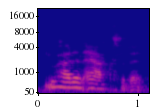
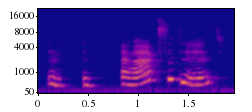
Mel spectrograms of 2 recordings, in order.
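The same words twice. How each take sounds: First: Said in the usual way. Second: Slow, loud, high stammer of shock; aghast, halting, rising high. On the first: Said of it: "said the doctor". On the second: A narrator's reading. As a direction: stumble into a squealed question. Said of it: "I stammered".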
